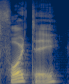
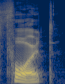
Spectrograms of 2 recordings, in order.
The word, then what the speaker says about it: Forte: it should be pronounced Forte and I would agree with you but I owe the creator of this game Luke crane explicitly said that it was pronounced Ford and that it came from French and can you imagine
